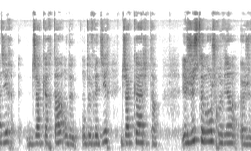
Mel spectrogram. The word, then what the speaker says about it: Jakarta: ensuite tu vas voir la lettre J qui ne se prononce pas j comme jouet par exemple mais qui se prononce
